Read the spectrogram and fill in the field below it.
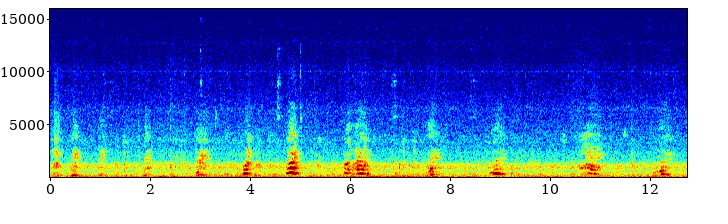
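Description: A dog barks in short bursts outdoors.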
